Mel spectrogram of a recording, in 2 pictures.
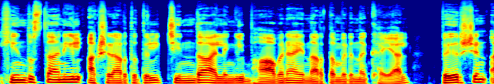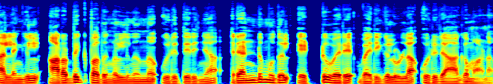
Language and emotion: Malayalam, neutral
